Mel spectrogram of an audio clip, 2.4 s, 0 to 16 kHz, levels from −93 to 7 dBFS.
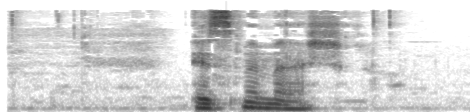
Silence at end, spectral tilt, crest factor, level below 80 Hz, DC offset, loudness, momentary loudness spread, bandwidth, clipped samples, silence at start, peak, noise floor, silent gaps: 0.65 s; -3 dB/octave; 24 dB; -58 dBFS; under 0.1%; -18 LUFS; 15 LU; 11.5 kHz; under 0.1%; 0.95 s; 0 dBFS; -52 dBFS; none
